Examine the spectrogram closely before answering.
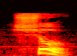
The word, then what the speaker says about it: chaud: AU is pronounced O. It's that same closed O sound that we saw often with the letter O. Répétez. Chaud.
